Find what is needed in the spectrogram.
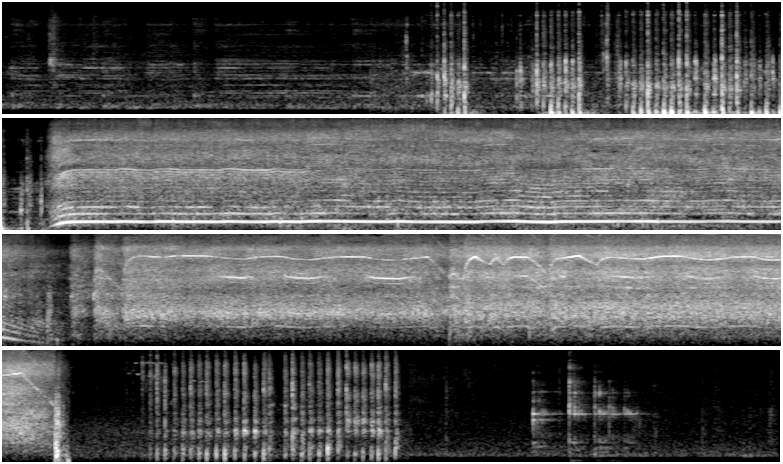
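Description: Power tools working a wooden mallet head in a vise: a steady motor hum for about eight seconds, then a louder, noisier tool with a wavering high whine for about seven seconds. Quick knocks and clatter come before and after the tool runs.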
